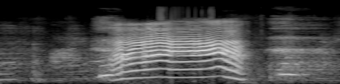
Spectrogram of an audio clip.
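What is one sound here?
A toddler screams loudly up close.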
